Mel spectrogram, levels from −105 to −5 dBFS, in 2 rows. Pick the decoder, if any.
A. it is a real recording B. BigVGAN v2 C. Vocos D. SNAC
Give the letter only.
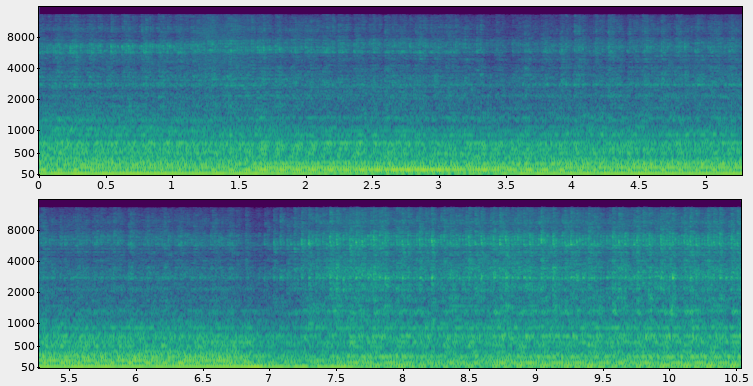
A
